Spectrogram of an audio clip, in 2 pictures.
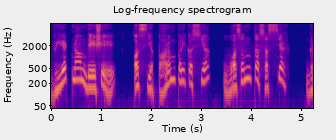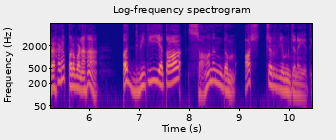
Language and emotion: Sanskrit, surprised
